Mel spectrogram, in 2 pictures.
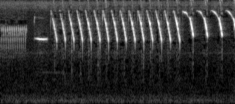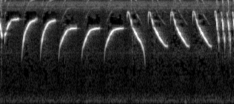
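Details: Tutor song for canaries that stopped singing: a short buzzy note, then a rapid run of high whistled notes that slows into separate falling swept whistles and closes with a fast trill, over faint low background noise.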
